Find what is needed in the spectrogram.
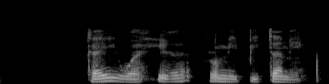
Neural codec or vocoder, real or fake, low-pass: none; real; 5.4 kHz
